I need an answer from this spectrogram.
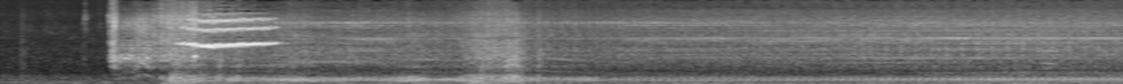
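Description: Carbureted Nissan car engine cranked by its starter about a second in and catching at once, with a brief rising squeal as it revs, a second rev, then settling into a steady idle. It starts now that the battery supply line to the ignition switch, burnt by a battery connected backwards, has been repaired.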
